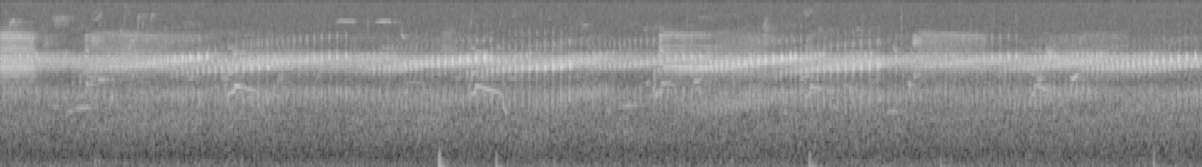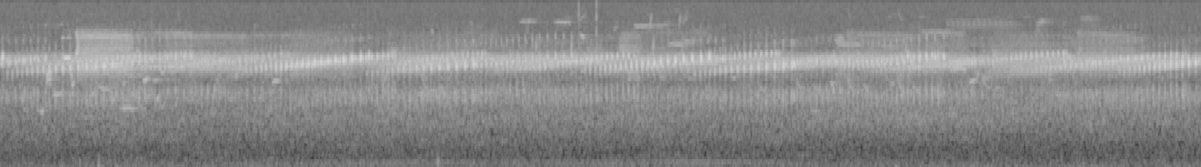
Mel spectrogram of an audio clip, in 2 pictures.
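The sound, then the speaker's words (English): Chorus frogs call in a continuous high-pitched chorus of many overlapping rasping trills, repeating steadily throughout without pause. “Though I don't know if they've solved the whole western versus boreal chorus frog thing, but chorus frogs for sure.”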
